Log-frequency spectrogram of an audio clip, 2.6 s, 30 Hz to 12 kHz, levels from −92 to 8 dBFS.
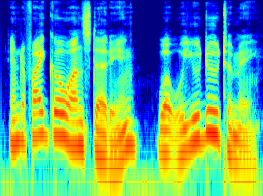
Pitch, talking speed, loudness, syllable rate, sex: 135 Hz, 275 wpm, -15 LUFS, 5.6 syllables/s, male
